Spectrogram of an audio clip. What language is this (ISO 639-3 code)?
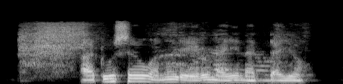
lug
